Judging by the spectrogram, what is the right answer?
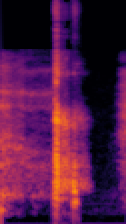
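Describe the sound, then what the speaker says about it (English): Someone coughs twice in quick succession, a short throaty rasp before and two sharp bursts, close and fairly quiet, followed by a brief silence and the start of another sound. "I had to cough."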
